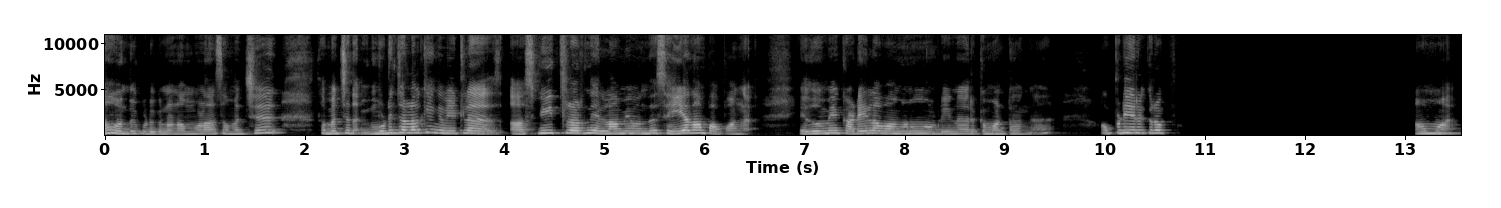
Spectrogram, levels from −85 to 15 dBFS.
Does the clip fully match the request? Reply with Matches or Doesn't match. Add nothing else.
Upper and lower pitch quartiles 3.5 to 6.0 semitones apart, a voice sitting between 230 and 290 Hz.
Matches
